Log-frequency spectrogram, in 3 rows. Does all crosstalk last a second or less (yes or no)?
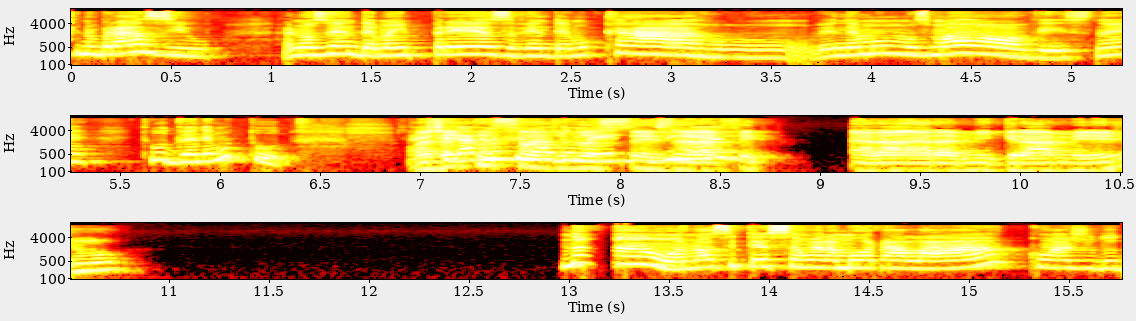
no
